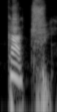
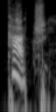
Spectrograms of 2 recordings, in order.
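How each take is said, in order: No difference in how they are said.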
